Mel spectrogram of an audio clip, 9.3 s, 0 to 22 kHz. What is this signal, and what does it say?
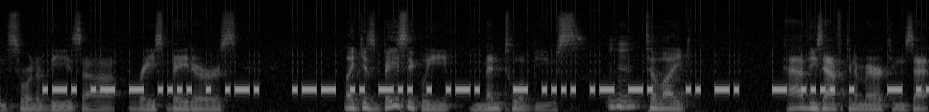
Morse code, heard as a keyed tone, machine-sent, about 25 wpm, 810 Hz, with speech in English. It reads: RATHER WIDER THAN IN THE …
